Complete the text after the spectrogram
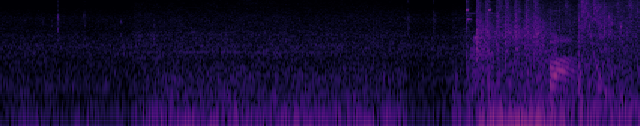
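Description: Heavy guns fire in bursts.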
